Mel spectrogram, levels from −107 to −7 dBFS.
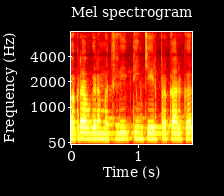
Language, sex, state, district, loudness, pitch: Sadri, male, Chhattisgarh, Jashpur, -19 LUFS, 155 Hz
